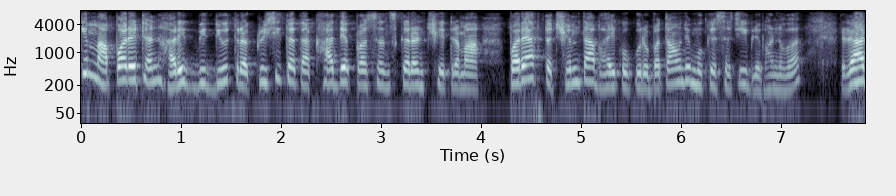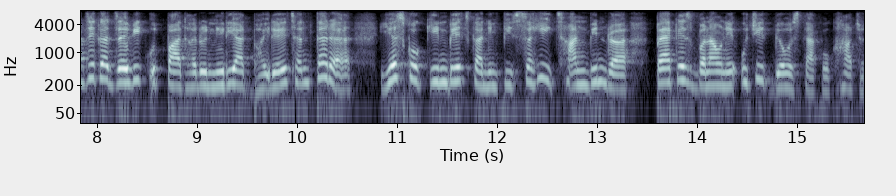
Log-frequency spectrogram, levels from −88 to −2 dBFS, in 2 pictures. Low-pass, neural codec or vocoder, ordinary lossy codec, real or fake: 7.2 kHz; codec, 16 kHz, 8 kbps, FunCodec, trained on LibriTTS, 25 frames a second; Opus, 24 kbps; fake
